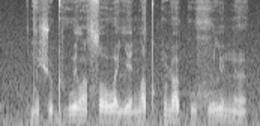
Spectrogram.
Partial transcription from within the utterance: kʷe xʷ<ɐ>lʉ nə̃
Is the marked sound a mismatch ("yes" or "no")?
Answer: yes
